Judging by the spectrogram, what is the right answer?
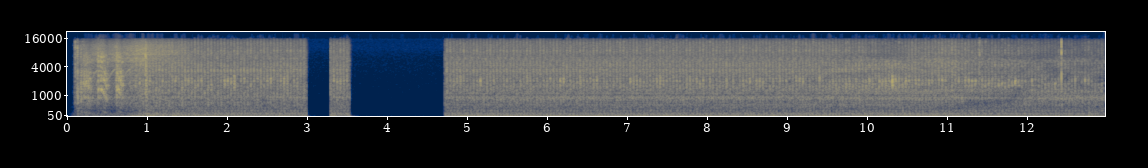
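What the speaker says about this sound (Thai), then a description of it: "ผมสตาร์ทฟังเสียงเครื่องยนต์ให้ดูครับ" A Nissan TD27 2.7-litre diesel engine in a Nissan Big-M Frontier pickup cranks and catches, then settles into a steady, knocking idle with a short gap of silence partway through; no talking.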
